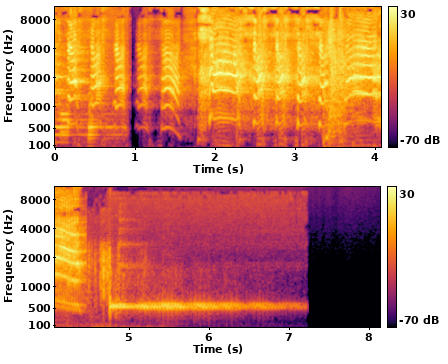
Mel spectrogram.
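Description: Cartoon laughter, warbling and wobbling in pitch, for about four and a half seconds; then a sharp click and one steady ringing tone that fades away.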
